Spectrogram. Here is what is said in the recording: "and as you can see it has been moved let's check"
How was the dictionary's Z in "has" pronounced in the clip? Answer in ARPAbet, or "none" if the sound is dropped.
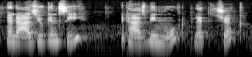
Z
